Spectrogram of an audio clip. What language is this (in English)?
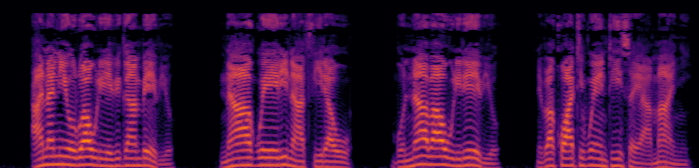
Ganda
